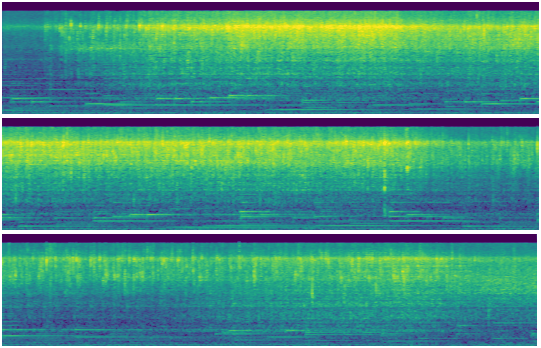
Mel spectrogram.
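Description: Meat and sauce sizzling in oil in a hot wok. The sizzle swells about a second in as a red paste is spooned in, and is quieter in the second half. Soft background music with sustained notes plays throughout.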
